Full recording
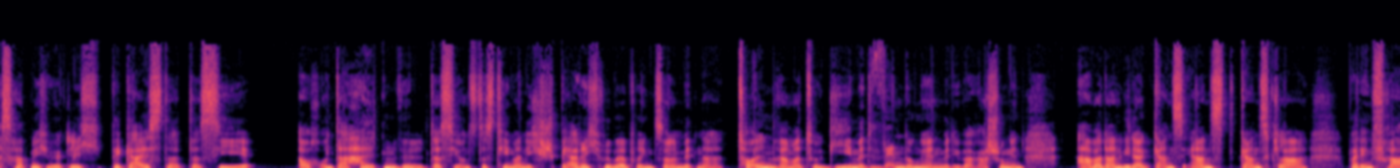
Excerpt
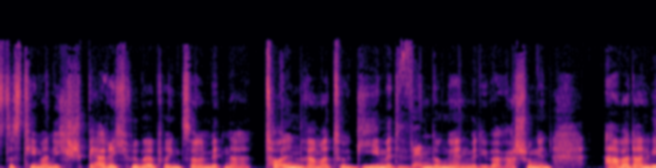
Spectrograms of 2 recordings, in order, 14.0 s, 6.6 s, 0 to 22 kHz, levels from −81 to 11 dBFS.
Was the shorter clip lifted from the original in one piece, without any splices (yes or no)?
yes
